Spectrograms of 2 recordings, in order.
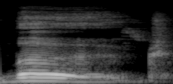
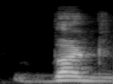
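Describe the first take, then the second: First: The vowel is held long. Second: The vowel is said short and clipped. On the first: The speaker calls it right. "अ अ sound long होता है" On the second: The speaker calls it wrong. "Bird नहीं बोल सकते हैं"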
